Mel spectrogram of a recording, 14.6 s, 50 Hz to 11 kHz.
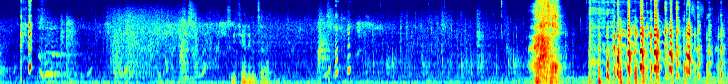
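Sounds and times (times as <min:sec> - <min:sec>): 
water dripping and sloshing: 0:00.0 - 0:10.6
brief rushing surge of water: 0:01.9 - 0:06.3
speech: 0:04.8 - 0:05.6, 0:12.0 - 0:13.0
laughter: 0:11.8 - 0:14.5.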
